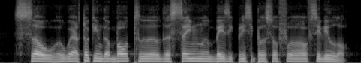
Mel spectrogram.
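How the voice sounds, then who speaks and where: A man with a Romanian accent and a dark, mellow tone, in a dry, close sound with no echo against a quiet background. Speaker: lawyer. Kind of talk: interview. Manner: halting.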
